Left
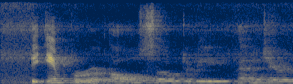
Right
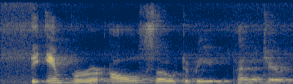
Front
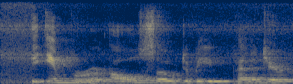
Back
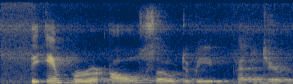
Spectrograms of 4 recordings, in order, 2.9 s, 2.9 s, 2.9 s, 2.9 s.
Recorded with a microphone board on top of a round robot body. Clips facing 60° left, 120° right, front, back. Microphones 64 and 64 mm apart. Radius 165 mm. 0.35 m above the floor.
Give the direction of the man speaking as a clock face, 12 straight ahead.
6 o'clock.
